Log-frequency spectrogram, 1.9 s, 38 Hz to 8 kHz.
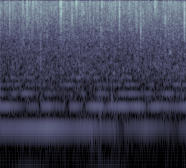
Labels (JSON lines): {"label": "biophony, midshipman", "recorder": "SoundTrap 500"}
